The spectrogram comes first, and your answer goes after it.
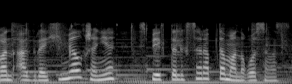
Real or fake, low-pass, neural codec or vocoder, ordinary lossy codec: real; 7.2 kHz; none; none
